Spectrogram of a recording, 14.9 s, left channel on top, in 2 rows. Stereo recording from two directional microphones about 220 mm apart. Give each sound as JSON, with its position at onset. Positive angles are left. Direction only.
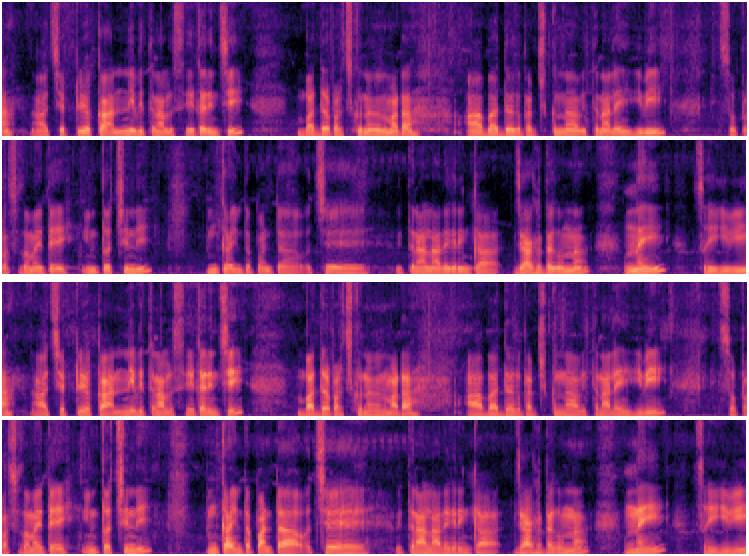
{"t": 0.0, "sound": "speech", "side_deg": 15}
